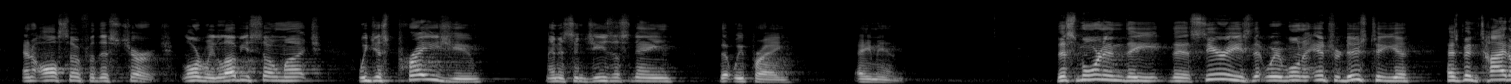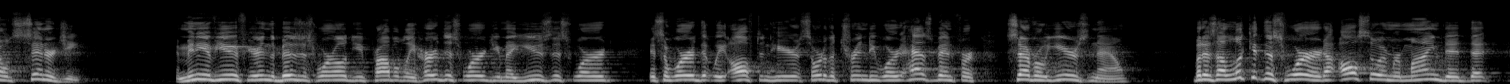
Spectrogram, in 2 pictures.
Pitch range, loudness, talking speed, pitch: 165-205 Hz, -24 LUFS, 185 wpm, 185 Hz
